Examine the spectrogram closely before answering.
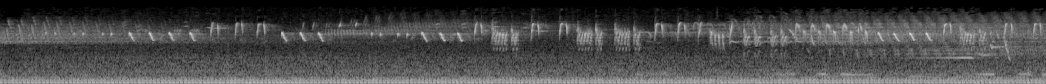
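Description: Songbirds chirping and singing, many quick high notes in short runs of three or four, over a steady low hum.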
